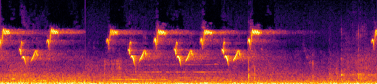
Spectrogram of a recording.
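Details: Japanese tit in Japan singing a steady series of about six quick phrases, each a high note sliding down into a lower swoop, repeated roughly twice per second. Faint clicks and low rumbling noise are heard behind.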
